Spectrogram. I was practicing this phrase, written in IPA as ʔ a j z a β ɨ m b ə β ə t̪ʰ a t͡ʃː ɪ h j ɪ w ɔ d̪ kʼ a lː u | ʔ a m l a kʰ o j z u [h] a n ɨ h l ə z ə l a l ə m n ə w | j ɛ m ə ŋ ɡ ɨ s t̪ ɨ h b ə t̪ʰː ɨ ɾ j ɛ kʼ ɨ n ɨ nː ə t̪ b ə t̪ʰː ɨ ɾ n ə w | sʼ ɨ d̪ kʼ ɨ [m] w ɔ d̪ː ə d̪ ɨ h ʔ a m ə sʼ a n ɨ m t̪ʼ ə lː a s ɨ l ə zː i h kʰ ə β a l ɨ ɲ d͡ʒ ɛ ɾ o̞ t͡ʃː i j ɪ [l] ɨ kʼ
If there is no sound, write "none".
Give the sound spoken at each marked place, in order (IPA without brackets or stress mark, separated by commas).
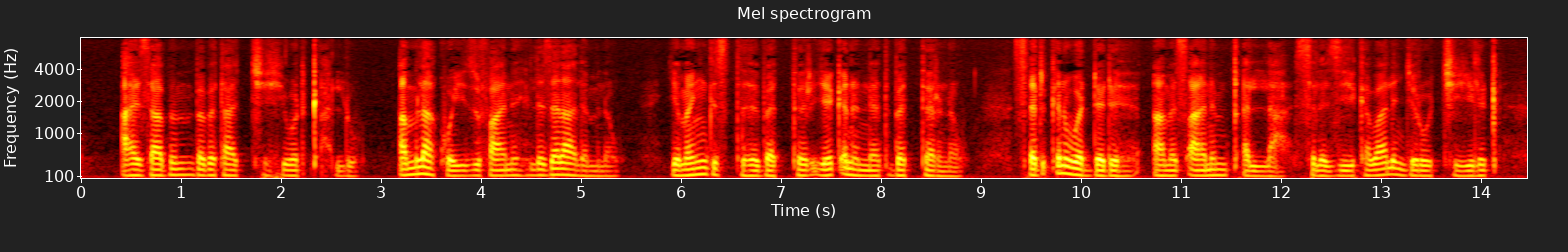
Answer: f, n, l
